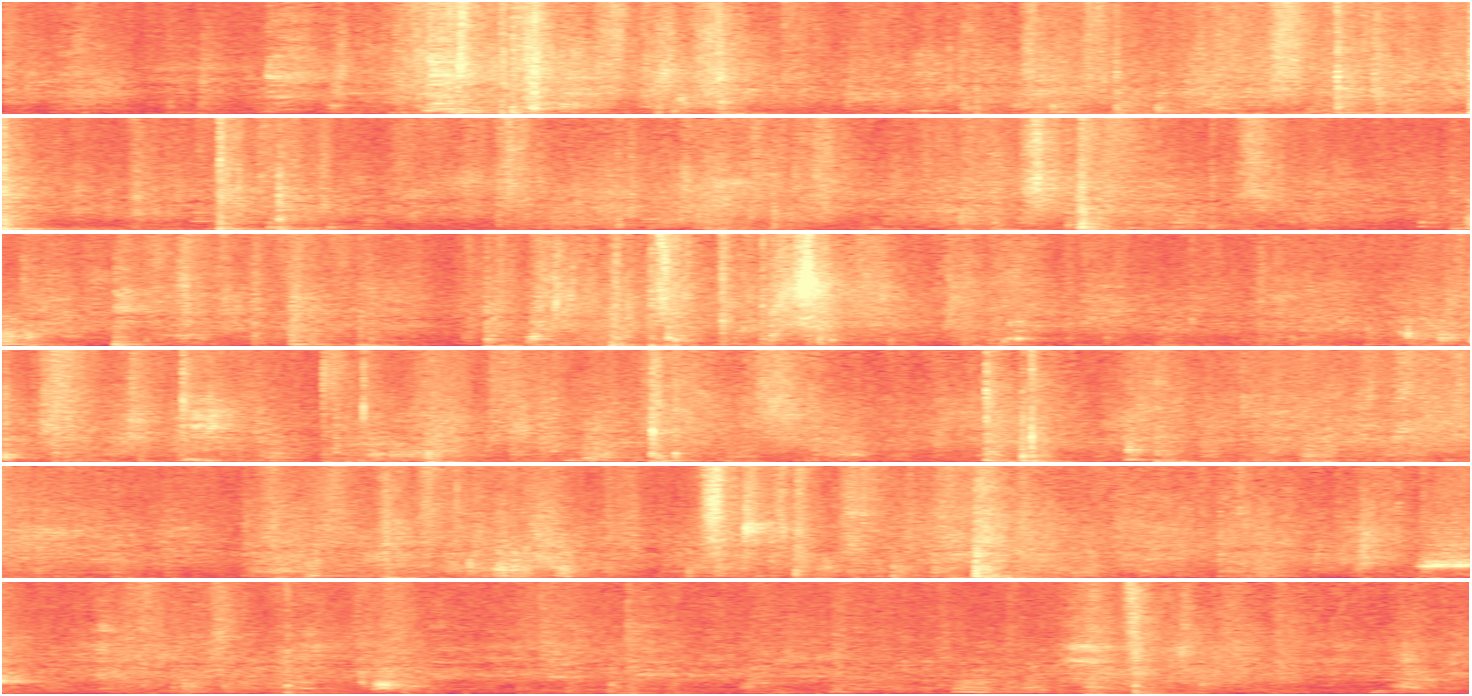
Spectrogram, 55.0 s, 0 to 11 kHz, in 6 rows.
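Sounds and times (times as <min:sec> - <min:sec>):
bodies shifting on mats: 0:00.1 - 0:45.5, 0:46.1 - 0:54.8
bodies thumping on foam mats: 0:06.0 - 0:09.8, 0:38.2 - 0:45.4.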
